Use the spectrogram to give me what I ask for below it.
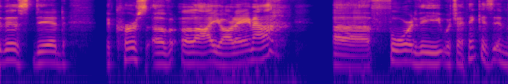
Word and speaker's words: La Llorona: The Curse of La Llorona.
